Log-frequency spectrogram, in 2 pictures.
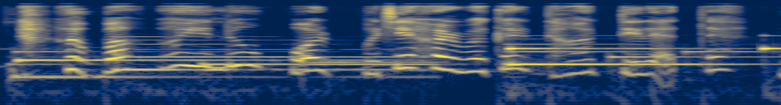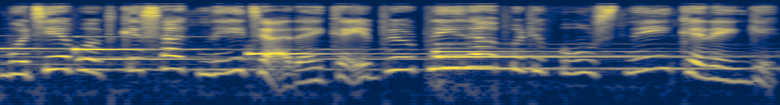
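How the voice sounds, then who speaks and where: A woman's voice: high voice, very animated, normal speed, over loud music. A woman voicing a tearful, sulky young wife who whines and pleads in a fan-made dub drama. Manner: whiny, pleading.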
